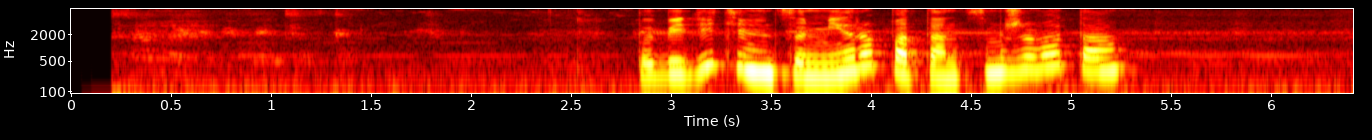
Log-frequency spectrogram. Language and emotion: Russian, positive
